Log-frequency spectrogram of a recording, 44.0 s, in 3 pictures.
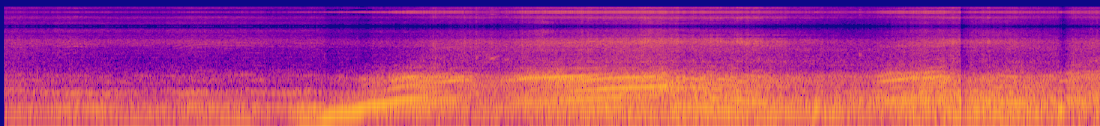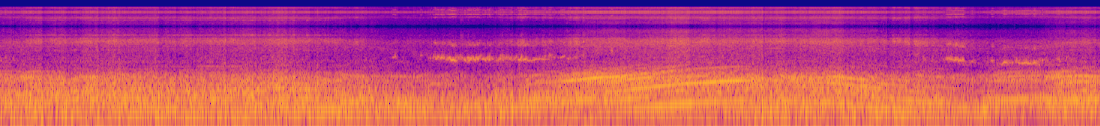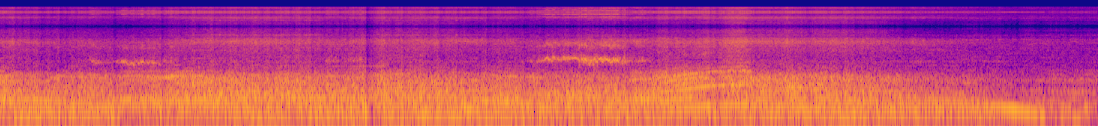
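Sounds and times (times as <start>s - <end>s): car engine revving: 0.2s - 41.7s
tyre squeal: 19.9s - 22.5s, 36.4s - 38.0s.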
